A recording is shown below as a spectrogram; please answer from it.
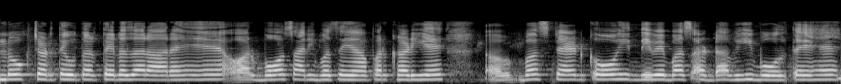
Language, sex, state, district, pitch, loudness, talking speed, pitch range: Hindi, female, Punjab, Pathankot, 225 Hz, -13 LUFS, 180 wpm, 215-230 Hz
